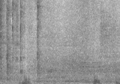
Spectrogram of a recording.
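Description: Steady low hum inside an Otis scenic traction elevator cab just after a floor is called, with two dull thumps, about half a second and a second and a half in.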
